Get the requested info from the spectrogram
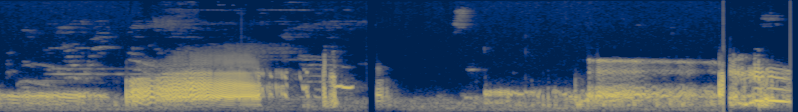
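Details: Long, shifting whine-like rumbles and gurgles from the belly with brief pauses between: stomach growling (borborygmi), a normal gut sound.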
